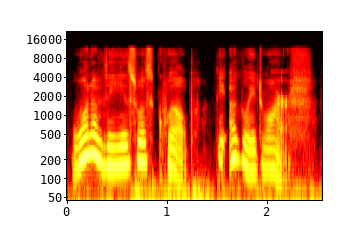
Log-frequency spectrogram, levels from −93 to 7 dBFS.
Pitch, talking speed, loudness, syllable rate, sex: 170 Hz, 190 wpm, -17 LUFS, 5.6 syllables/s, female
